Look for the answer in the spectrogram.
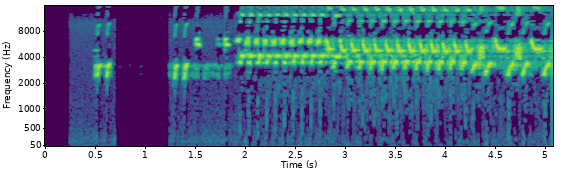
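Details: European goldfinch performing Moroccan Sebtaoui style song, digitised from an old cassette of the late 1990s and early 2000s: a few separate chirps open into a rapid, sustained, high-pitched twittering trill with tinkling repeated notes.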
